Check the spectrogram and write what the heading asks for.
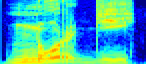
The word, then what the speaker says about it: Norge: Mike, if you don't start calling Norway Norgi, I'll add it to a Google docie. Norgi? How do you pronounce that?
